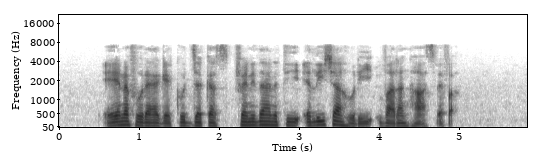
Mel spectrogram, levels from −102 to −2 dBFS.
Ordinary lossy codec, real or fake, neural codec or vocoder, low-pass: AAC, 64 kbps; real; none; 7.2 kHz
